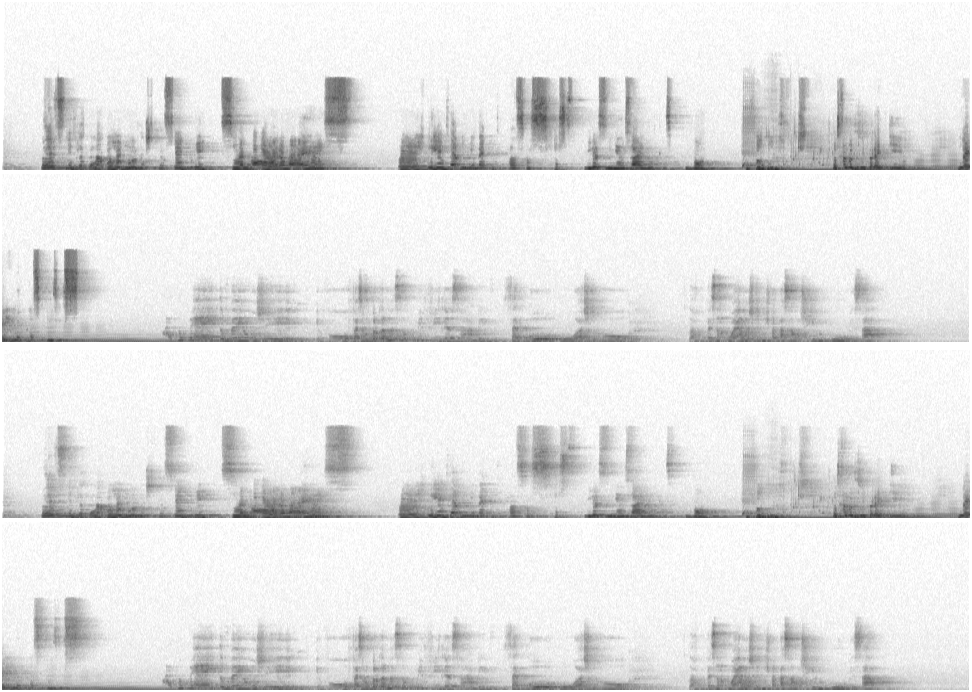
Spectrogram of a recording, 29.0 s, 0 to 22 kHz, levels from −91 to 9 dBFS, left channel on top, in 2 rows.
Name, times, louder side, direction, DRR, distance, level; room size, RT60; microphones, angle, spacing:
voice 1, 0.6-5.1 5.9-8.4 8.7-10.6 11.1-12.1 12.5-13.6 14.3-15.6, left 4 dB, 90° left, 11 dB, 0.5 m, -22 dB
sound 1, 11.1-17.7, left 2 dB, 25° left, 0.4 m, -34 dB
voice 2, 12.4-13.0 16.9-21.8 22.1-24.2 24.8-27.6, equal, 5° right, 0 dB, 1.5 m, -35 dB
20.0 x 9.2 x 2.9 m, 1.5 s
head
